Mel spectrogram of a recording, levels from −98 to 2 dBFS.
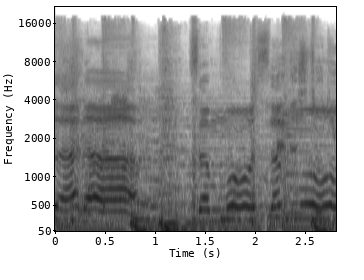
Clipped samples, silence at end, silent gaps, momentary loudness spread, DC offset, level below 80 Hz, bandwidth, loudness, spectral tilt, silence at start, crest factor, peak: under 0.1%; 0 s; none; 4 LU; under 0.1%; -24 dBFS; 18 kHz; -15 LUFS; -5 dB/octave; 0 s; 12 dB; -2 dBFS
